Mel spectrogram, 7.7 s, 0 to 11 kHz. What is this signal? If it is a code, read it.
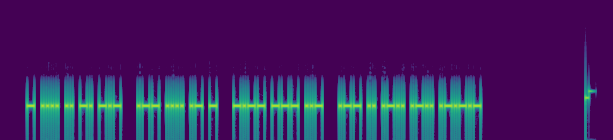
Morse code, heard as a keyed tone, about 40 wpm, 700 Hz. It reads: THINK WHAT YOU WILL.
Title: Sentences from Top 200 Words 40wpm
